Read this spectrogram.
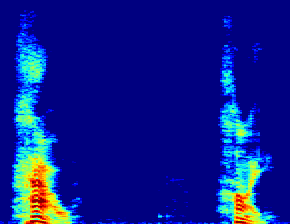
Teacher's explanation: there's just a puff of air which accompanies the sound to stop it being completely silent.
